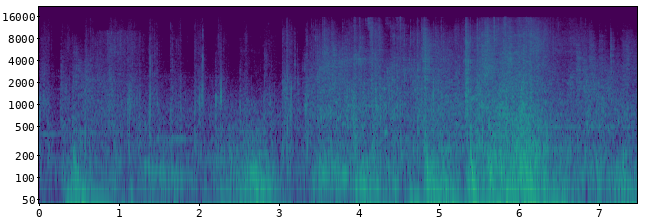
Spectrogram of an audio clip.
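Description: Footsteps crunch quickly over snow and ice.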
